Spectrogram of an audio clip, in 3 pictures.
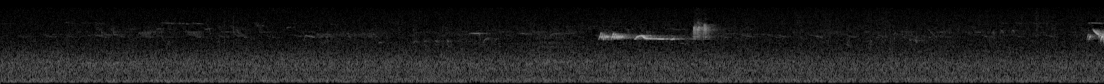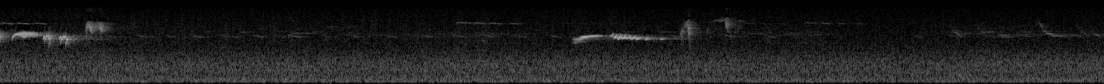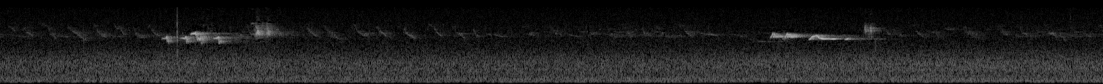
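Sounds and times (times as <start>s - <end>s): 
background hiss: 0.0s - 33.1s
blue-and-white flycatcher singing whistled phrases: 6.0s - 6.9s, 16.8s - 17.9s, 29.8s - 30.9s.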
